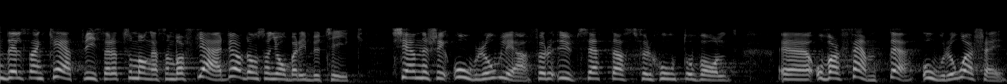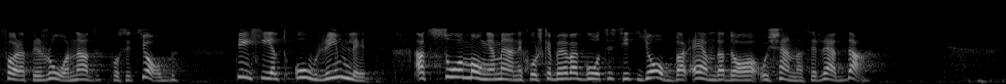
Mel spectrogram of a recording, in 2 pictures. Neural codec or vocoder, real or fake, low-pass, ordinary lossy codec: none; real; 5.4 kHz; none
